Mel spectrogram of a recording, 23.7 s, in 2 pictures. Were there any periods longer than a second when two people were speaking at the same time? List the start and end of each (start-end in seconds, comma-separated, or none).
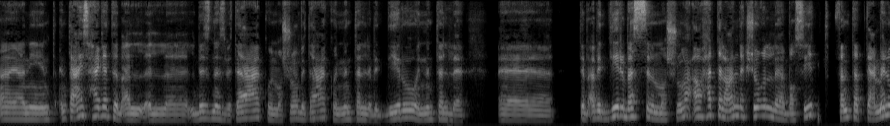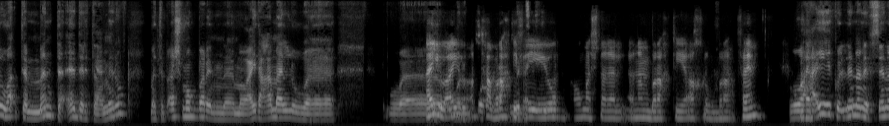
17.9-19.2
